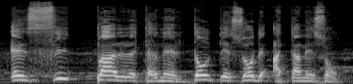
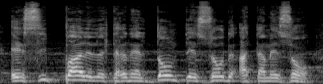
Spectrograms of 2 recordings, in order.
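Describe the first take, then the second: The two takes are said the same way.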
